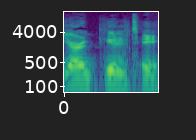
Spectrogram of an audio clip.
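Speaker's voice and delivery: put-on British accent. Joking about a stern judge in wig and robe: imitating a british judge. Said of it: "staring at you with his British accent".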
